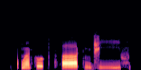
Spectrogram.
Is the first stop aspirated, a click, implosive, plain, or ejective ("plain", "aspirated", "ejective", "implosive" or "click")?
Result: ejective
